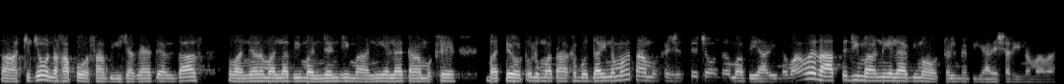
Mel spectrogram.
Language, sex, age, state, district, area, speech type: Sindhi, male, 18-30, Maharashtra, Thane, urban, conversation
